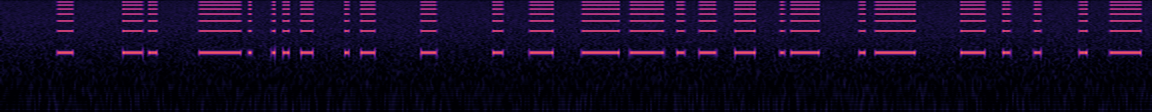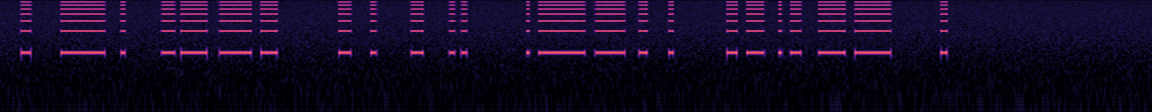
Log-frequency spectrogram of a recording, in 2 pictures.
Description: Beeps of irregular length. There is no code.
